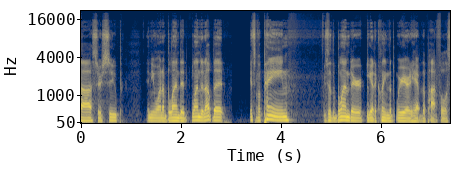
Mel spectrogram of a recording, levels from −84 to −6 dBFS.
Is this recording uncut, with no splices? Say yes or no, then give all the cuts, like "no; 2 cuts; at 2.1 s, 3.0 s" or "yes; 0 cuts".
no; 5 cuts; at 2.6 s, 3.5 s, 4.9 s, 5.7 s, 6.2 s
